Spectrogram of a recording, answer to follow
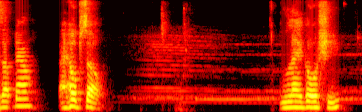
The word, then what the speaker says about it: Legoshi: Legoshi. Oh, let me do it the Japanese way. Legoshi. That's how they say it in the actual Japanese.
